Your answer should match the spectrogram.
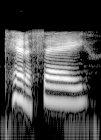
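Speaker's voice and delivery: slow Tennessee drawl as a woman; Tennessee woman's accent. Shown as a demonstration. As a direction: draw Tennessee out like a Southern lady. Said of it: "my Tennessee becomes a woman".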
